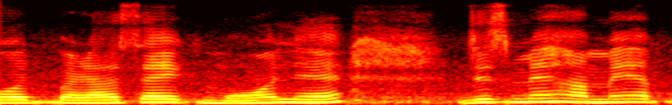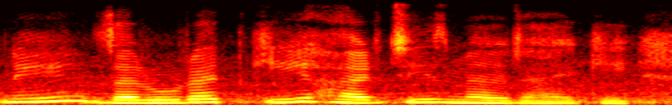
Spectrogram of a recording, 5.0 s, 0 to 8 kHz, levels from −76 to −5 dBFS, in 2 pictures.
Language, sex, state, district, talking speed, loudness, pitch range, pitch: Hindi, female, Uttar Pradesh, Lalitpur, 180 wpm, -15 LUFS, 210-245 Hz, 230 Hz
